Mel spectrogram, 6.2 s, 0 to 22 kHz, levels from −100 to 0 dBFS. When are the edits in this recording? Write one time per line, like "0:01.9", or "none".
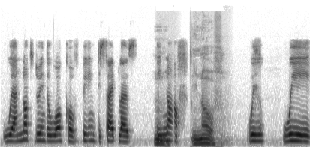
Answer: none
